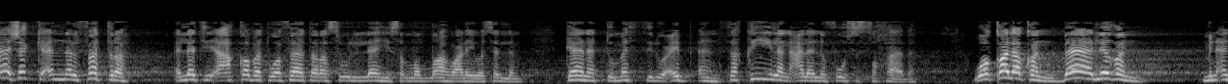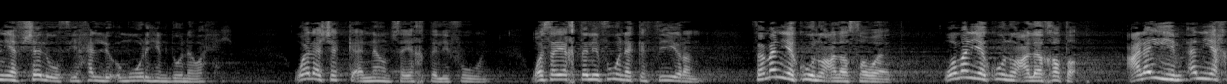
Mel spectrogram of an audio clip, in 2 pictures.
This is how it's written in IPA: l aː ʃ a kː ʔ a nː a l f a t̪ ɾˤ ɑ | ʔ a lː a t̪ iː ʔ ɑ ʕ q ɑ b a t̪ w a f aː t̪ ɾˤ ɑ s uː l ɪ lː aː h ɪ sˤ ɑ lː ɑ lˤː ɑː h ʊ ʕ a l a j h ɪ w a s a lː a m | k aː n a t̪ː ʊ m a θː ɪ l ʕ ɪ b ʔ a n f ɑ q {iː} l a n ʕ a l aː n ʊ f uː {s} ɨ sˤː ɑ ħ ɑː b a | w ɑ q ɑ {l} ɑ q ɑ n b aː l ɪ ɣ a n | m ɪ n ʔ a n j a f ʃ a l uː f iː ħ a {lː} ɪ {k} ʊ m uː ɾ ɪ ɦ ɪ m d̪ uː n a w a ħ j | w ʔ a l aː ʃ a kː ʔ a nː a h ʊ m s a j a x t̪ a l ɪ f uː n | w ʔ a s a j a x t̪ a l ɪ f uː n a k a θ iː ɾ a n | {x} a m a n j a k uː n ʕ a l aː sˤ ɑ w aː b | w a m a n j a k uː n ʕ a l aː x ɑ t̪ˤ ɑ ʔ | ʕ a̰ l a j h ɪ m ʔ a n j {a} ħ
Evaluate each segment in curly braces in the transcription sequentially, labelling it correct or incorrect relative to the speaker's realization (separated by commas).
correct, correct, correct, correct, incorrect, incorrect, correct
